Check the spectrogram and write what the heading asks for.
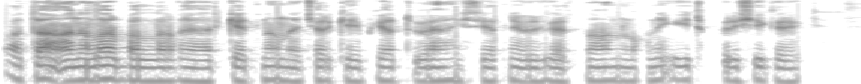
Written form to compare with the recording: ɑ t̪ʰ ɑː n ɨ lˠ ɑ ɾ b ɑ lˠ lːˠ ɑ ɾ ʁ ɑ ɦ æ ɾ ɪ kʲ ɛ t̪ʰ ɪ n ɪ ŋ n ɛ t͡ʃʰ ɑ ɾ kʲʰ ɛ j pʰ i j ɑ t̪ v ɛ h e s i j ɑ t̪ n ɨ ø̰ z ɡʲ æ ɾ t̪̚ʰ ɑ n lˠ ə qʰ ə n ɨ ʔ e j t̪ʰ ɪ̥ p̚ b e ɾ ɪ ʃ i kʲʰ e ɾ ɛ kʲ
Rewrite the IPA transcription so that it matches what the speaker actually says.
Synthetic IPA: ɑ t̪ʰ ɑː n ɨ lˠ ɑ ɾ b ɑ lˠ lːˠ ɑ ɾ ʁ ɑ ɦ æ ɾ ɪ kʲ ɛ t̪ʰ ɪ n ɪ ŋ n ɛ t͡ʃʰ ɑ ɾ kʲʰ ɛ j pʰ i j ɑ t̪ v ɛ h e s i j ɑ t̪ n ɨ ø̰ z ɡʲ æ ɾ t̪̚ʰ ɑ n lˠ ə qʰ ə n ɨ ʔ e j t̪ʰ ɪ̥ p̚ b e ɾ ɪ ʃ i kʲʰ e ɾ ɛ kʲ

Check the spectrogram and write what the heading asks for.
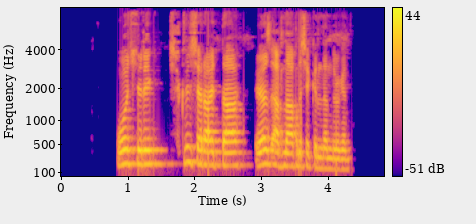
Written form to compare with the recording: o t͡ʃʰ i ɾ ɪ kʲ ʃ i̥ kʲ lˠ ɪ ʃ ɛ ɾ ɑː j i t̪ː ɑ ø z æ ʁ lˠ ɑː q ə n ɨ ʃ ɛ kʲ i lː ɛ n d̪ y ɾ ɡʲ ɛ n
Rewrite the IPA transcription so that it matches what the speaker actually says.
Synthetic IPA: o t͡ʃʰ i ɾ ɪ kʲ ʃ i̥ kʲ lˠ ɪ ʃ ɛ ɾ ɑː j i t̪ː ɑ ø z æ χ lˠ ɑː q ə n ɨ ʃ ɛ kʲ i lː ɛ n d̪ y ɾ ɡʲ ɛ n

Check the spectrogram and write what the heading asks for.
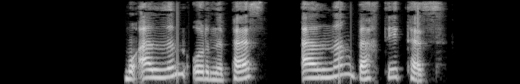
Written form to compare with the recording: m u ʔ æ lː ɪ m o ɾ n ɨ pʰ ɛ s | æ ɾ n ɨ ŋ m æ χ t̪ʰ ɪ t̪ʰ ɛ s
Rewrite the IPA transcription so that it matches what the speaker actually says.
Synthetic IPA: m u ʔ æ lː ɪ m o ɾ n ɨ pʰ ɛ s | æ l n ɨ ŋ b æ χ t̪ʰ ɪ t̪ʰ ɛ s

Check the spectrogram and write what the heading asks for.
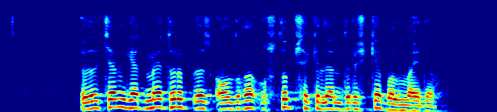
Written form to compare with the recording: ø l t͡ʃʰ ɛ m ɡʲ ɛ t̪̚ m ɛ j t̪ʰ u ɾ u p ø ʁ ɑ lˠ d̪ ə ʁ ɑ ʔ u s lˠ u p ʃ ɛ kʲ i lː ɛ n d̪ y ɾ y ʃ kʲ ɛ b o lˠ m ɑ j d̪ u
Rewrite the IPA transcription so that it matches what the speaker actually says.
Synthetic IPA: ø l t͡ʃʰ ɛ m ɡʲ ɛ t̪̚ m ɛ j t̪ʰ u ɾ u p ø z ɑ lˠ d̪ ə ʁ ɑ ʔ u s lˠ u p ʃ ɛ kʲ i lː ɛ n d̪ y ɾ y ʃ kʲ ɛ b o lˠ m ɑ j d̪ u

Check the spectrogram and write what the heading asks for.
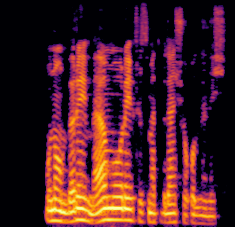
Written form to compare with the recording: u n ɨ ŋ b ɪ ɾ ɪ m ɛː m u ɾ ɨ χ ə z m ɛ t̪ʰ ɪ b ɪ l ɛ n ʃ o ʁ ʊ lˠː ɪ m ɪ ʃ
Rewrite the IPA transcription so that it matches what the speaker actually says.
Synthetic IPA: u n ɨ ŋ b ɪ ɾ ɪ m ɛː m u ɾ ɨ χ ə z m ɛ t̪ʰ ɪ b ɪ l ɛ n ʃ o ʁ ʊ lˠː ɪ n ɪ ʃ

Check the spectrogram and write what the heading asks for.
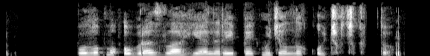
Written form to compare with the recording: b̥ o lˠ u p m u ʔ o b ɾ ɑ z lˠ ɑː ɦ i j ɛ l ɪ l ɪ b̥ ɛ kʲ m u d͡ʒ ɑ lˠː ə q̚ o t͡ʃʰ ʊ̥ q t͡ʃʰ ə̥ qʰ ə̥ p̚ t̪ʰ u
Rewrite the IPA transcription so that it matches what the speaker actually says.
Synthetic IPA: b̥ o lˠ u p m u ʔ o b ɾ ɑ z lˠ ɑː ɦ i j ɛ l ɪ ɾ ɪ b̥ ɛ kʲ m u d͡ʒ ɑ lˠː ə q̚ o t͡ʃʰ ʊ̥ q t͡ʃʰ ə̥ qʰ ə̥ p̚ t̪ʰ u

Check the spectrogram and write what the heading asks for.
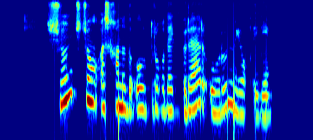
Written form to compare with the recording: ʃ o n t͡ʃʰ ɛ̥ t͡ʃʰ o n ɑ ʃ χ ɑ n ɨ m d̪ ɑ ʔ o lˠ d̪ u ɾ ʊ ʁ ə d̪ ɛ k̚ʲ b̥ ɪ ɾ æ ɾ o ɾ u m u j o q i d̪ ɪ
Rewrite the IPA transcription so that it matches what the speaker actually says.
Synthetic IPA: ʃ u n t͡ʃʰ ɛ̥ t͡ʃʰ o ŋ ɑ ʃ χ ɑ n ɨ d̪ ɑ ʔ o lˠ t̪ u ɾ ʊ ʁ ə d̪ ɛ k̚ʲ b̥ ɪ ɾ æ ɾ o ɾ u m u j o q i d̪ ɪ

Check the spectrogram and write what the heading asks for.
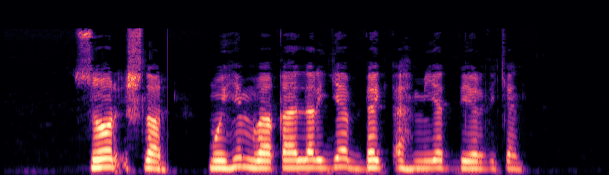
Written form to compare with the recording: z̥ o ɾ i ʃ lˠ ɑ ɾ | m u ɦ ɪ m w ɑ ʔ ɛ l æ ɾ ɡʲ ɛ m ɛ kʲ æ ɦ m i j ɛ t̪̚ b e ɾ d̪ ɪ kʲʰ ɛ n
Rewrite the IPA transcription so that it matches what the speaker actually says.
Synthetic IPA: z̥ o ɾ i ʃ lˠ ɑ ɾ | m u ɦ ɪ m w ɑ q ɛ l æ ɾ ɡʲ ɛ b ɛ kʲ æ ɦ m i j ɛ t̪̚ b e ɾ d̪ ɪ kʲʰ ɛ n

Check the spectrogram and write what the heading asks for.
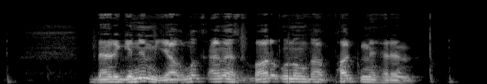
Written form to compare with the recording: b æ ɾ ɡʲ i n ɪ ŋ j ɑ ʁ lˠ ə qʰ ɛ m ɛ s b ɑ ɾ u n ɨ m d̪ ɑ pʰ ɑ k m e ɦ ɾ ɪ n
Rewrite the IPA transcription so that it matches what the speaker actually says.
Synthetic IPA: b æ ɾ ɡʲ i n ɪ m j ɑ ʁ lˠ ə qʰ ɛ m ɛ s b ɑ ɾ u n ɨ ŋ d̪ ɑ pʰ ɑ k m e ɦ ɾ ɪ m

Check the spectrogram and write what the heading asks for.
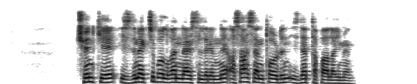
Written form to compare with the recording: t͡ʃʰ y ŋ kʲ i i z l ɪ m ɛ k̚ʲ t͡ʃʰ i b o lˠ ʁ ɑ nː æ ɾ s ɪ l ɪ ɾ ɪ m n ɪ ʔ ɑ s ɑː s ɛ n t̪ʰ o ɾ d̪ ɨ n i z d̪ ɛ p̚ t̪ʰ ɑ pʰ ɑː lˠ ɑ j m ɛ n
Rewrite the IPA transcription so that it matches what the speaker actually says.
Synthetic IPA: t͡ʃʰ y ŋ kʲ i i z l ɪ m ɛ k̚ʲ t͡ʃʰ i b o lˠ ʁ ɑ nː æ ɾ s ɪ l ɪ ɾ ɪ m n ɪ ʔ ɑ s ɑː s ɛ n t̪ʰ o ɾ d̪ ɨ n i z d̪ ɛ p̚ t̪ʰ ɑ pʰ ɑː lˠ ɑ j m ɛ n

